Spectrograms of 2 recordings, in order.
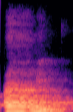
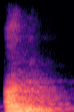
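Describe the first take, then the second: First: The first vowel is kept short. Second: The first vowel is kept short.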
